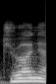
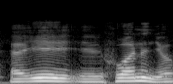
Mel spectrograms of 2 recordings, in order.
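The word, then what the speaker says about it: Juan: 이거죠 37년 동안이라 앤 후 스페인어는이를 h 발하죠 주한이 아니고 그래서 돈 주한이 아니고 돈 후하지 그 돈 바람둥이 그것도 돈 스펠링이 이렇 맞나 하여튼 예 주이 아니고 후이다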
